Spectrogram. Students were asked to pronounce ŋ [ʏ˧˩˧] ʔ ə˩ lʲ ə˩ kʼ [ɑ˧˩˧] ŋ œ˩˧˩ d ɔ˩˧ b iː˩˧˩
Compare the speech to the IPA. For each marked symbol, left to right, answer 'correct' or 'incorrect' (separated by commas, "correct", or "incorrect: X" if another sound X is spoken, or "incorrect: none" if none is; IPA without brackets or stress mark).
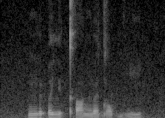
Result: correct, correct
